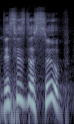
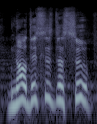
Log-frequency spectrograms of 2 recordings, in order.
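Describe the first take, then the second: First: Higher, proud and bright announcing; husband proudly names his dish; proud claim. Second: Much higher, firm No; husband insists to his wife; insisting. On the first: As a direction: present it with pride. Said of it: "I was like". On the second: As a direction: stand by the dish. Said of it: "And I'm like". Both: Retold or imitated.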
